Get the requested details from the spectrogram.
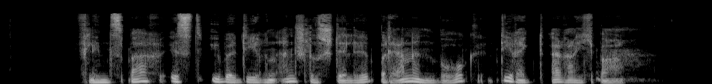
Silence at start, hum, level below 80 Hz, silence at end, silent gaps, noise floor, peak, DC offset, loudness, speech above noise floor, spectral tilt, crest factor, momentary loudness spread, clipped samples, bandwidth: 0.8 s; none; -44 dBFS; 0.75 s; none; -80 dBFS; -2 dBFS; under 0.1%; -25 LUFS; 55 dB; -3.5 dB/octave; 26 dB; 12 LU; under 0.1%; 11.5 kHz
